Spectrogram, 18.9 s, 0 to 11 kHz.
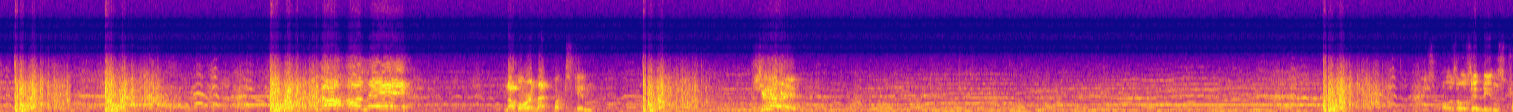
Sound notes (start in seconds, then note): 3.1 speaking in foreign language; 8.0 gunshots; 16.5 gunshots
